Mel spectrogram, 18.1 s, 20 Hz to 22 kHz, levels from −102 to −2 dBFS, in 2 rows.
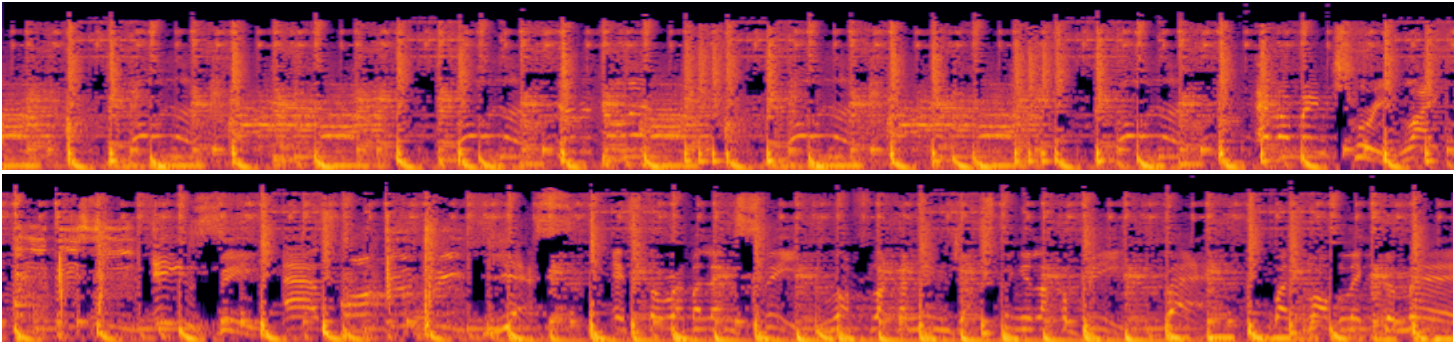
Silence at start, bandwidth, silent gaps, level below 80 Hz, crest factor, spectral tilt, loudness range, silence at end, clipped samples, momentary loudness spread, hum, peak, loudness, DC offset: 0 s; 17.5 kHz; none; -32 dBFS; 22 dB; -3 dB/octave; 2 LU; 0 s; under 0.1%; 4 LU; none; 0 dBFS; -20 LUFS; under 0.1%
